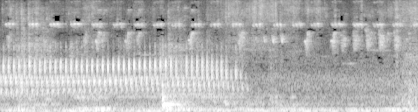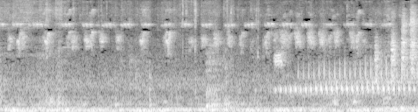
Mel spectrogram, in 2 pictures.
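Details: Singing nightjar answering a person: a steady churring trill that fades out, leaves a quieter stretch of faint ticks and a thin high steady tone, then returns at a slightly lower pitch near the end.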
